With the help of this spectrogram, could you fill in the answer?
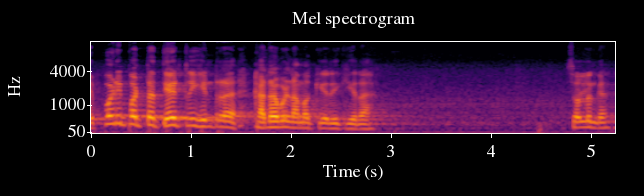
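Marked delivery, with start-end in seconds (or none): none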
